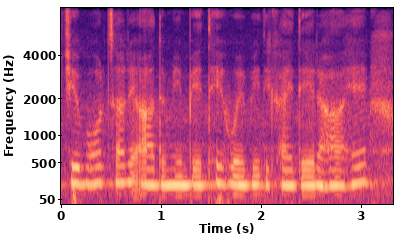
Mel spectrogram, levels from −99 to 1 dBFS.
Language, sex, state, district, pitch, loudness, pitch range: Hindi, female, Arunachal Pradesh, Papum Pare, 200 Hz, -15 LUFS, 195-220 Hz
